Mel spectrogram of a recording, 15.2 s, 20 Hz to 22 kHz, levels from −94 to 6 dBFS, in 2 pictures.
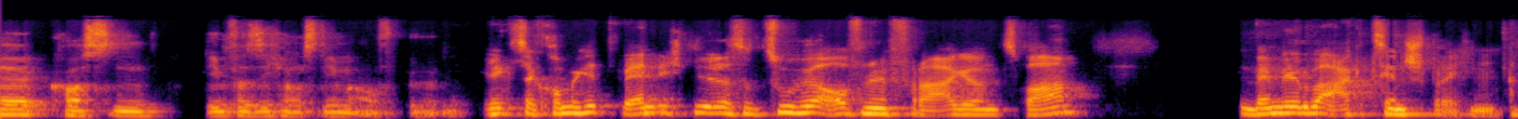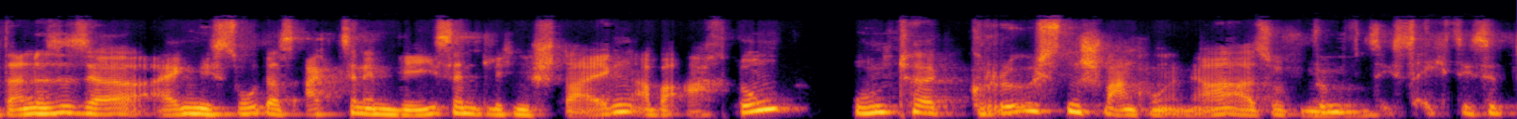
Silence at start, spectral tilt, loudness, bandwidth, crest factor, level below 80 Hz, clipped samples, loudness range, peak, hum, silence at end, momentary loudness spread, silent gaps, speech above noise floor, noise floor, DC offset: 0 s; -4.5 dB/octave; -15 LUFS; 13 kHz; 14 dB; -58 dBFS; under 0.1%; 2 LU; 0 dBFS; none; 0.1 s; 9 LU; 5.89-5.94 s; 43 dB; -58 dBFS; under 0.1%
